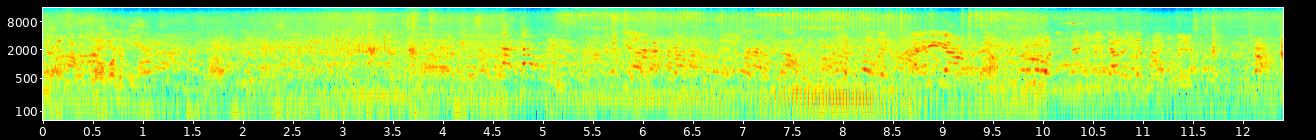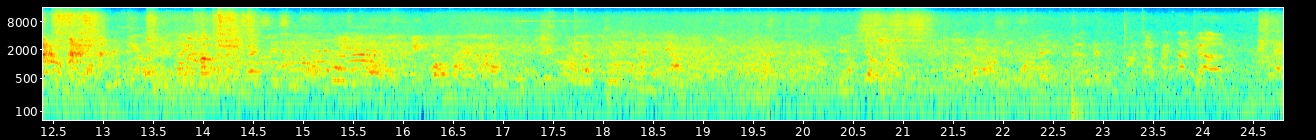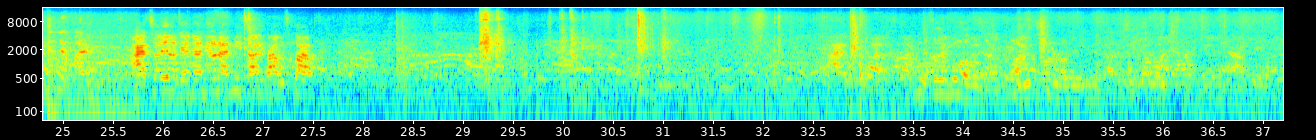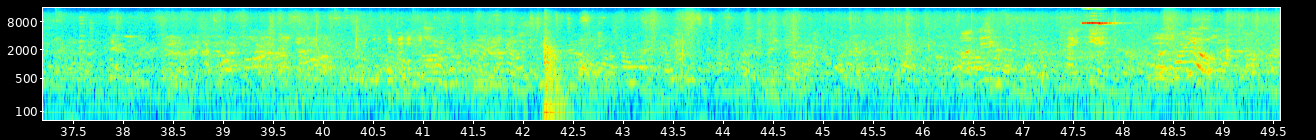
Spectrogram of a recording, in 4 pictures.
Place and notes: Taipei, Taiwan - Traditional markets
Walking in the Traditional markets, Rode NT4, Sony Hi-MD MZ-RH1
台北市 (Taipei City), 中華民國, 6 February 2012, 12:01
